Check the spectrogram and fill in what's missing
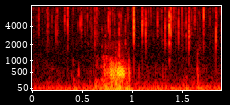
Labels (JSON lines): {"label": "biophony, low growl", "recorder": "SoundTrap 300"}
